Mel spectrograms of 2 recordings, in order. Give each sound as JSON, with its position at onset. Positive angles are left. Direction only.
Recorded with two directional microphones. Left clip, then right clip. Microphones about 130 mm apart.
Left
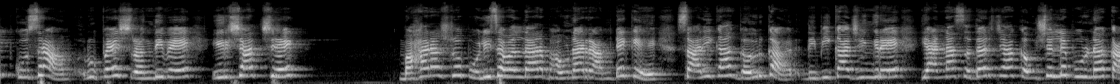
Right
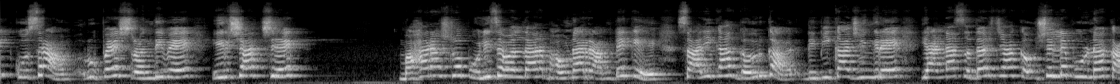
{"t": 0.2, "sound": "a woman's voice", "side_deg": 20}
{"t": 4.0, "sound": "a woman's voice", "side_deg": 20}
